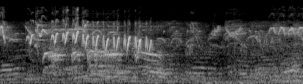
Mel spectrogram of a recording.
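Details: Afghani lark, Lunda or Mashadi jal, singing a fast run of about a dozen sharp descending whistled notes, then softer, scattered high twittering.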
